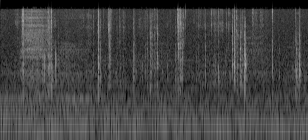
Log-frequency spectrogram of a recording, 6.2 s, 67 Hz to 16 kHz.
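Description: A power plug is pushed into the motor socket of a Miele C1 S2000 vacuum cleaner during repair, giving a few sharp plastic clicks and small scraping taps up close, with no talking.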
